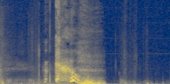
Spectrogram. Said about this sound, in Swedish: Oh, nej, jag ska nysa. Oh, nej.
